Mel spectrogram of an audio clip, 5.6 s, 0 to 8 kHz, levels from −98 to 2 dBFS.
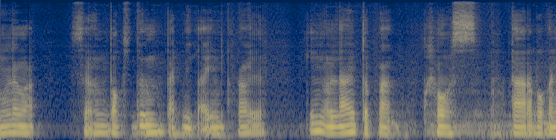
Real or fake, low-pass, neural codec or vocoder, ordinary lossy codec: fake; none; codec, 16 kHz, 1 kbps, FunCodec, trained on Chinese and English, 50 frames a second; none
